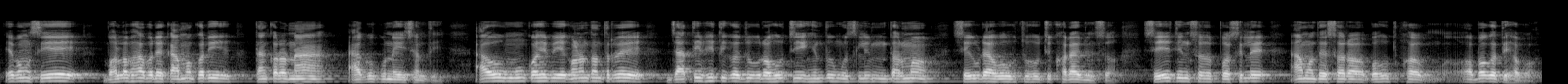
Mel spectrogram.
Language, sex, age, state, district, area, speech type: Odia, male, 45-60, Odisha, Dhenkanal, rural, spontaneous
